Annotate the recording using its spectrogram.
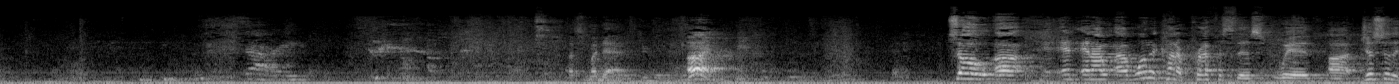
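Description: A middle-aged man speaks to an audience in a large echoing hall, faint at first and then loud and animated.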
